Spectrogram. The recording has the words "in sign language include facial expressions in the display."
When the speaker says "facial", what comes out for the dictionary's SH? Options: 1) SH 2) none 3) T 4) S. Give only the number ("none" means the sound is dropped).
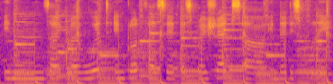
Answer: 4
